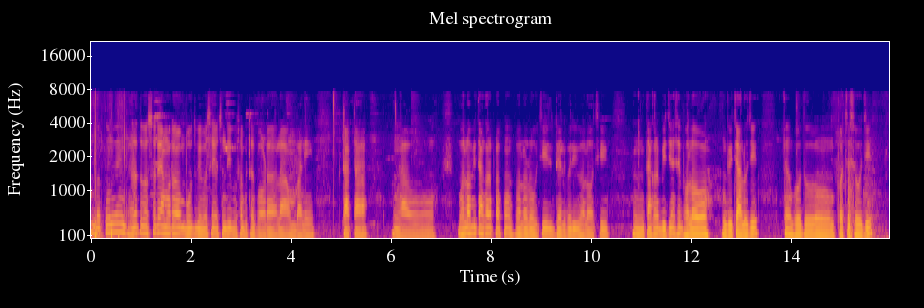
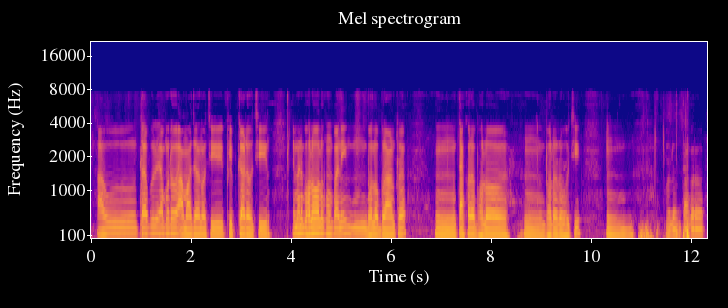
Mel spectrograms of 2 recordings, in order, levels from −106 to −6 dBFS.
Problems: constant background noise, continuous background conversations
